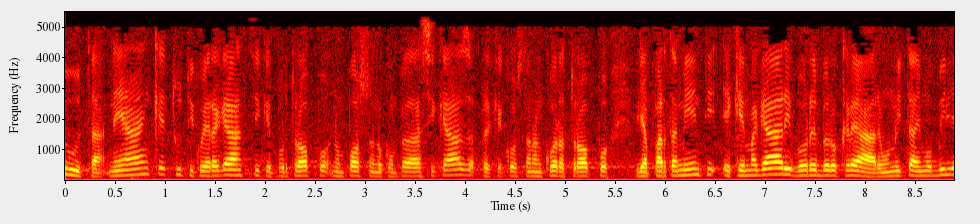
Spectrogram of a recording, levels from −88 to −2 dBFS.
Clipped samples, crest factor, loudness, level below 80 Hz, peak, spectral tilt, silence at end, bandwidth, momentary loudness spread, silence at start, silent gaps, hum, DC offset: under 0.1%; 18 dB; -28 LUFS; -70 dBFS; -8 dBFS; -7 dB/octave; 0 s; 5.4 kHz; 10 LU; 0 s; none; none; 0.4%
